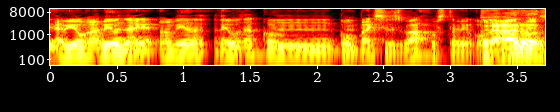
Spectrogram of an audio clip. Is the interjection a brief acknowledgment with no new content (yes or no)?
no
